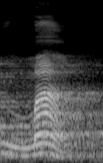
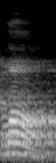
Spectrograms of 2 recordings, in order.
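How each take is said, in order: First: The vowel is light and open, like 'ma'. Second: The vowel is heavy and rounded, like 'mo'. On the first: The speaker calls it right. "tapi ma" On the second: The speaker calls it wrong. "nggak boleh dibaca mo"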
